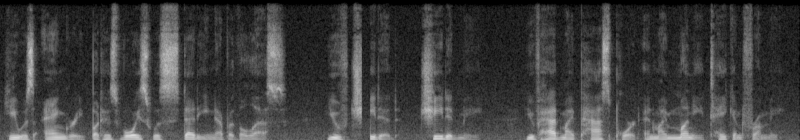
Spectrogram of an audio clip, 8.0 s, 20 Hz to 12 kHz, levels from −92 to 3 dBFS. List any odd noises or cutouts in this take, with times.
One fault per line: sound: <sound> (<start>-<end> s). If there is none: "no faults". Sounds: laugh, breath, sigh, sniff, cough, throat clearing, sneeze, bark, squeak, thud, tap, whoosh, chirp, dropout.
sound: dropout (3.6-3.7 s)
